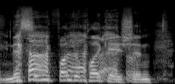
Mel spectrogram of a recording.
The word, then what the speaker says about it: Nissen fundoplication: Eventually, I had, I'm going to try to pronounce this, Nissen fundoplication. – Yeah, a Nissen fundoplication.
